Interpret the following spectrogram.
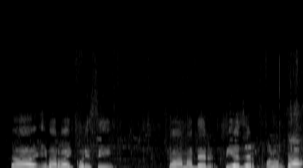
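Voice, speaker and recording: Using ordinary pitch variation, a man talks at an extremely high pitch. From Bangladesh. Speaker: onion farmer, former migrant worker. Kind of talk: interview answers.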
